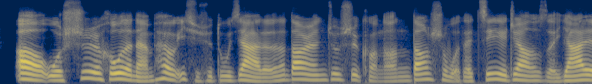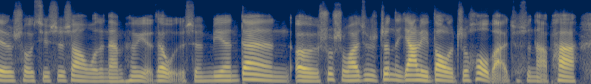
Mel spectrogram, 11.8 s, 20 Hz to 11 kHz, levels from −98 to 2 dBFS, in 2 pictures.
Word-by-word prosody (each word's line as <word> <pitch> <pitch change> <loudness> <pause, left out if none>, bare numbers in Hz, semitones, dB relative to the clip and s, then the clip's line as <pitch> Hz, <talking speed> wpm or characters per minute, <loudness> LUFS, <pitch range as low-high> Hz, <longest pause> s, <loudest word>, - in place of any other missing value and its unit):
哦， 210 -6 +9
我 180 0 0
是 255 +5 -1
和 225 0 +1
我 230 - +7
的 205 - +4
男 160 -2 -1
朋 220 +8 -6
友 220 -5 +1
一 220 - -5
起 180 -7 -11
去 165 +3 -10
度 175 +2 -7
假 180 -3 +3
的， 145 +1 -4
那 190 - -5
当 220 +1 +3
然 195 -1 -2
就 215 +1 -5
是 200 -1 -6
可 165 -1 -10
能 150 +3 -9
当 210 +2 +1
时 205 -2 -10
我 175 - -6
在 155 -1 -6
经 215 +8 -4
历 205 -3 0
这 210 - -6
样 175 -3 +1
子 160 -3 -13
的 140 - -5
压 175 +4 +3
力 195 - +3
的 175 -2 +2
时 170 - -10
候， 165 - -3
其 165 0 -9
实 175 +2 -7
上 170 -3 -1
我 150 - -5
的 150 - -8
男 145 -1 -3
朋 175 +3 -6
友 - - -3
也 155 - -6
在 175 0 +1
我 160 - -3
的 - - -13
身 165 -2 -8
边。 175 +1 -2
但， 185 -7 +2
呃， 160 -2 +4
说 220 - -5
实 190 -3 -6
话 175 0 +3
就 200 +2 -7
是 190 - -6
真 215 +4 -2
的 185 - -5
压 195 +1 +6
力 185 -2 +2
到 180 +2 +4
了 160 - -1
之 185 - -6
后 225 +5 +1
吧， - - -1
就 165 - -17
是 165 - -12
哪 155 - -5
怕 170 -5 +3
180 Hz, 360 characters per minute, -24 LUFS, 165-200 Hz, -, 哦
